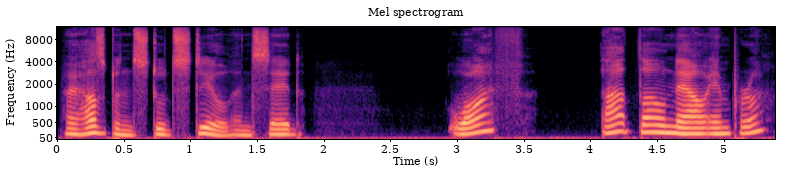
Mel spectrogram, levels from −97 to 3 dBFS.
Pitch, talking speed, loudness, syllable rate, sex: 180 Hz, 120 wpm, -17 LUFS, 3.9 syllables/s, male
